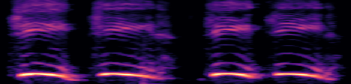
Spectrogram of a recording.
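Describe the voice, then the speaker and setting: Small noisy picture-book creature, voiced by a woman: high, squeaky, repeated nonsense calls. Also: animated, very slow, warm tone, full character voice. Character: small noisy animals: mosquito, cat, mouse, pig, monkey calls.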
